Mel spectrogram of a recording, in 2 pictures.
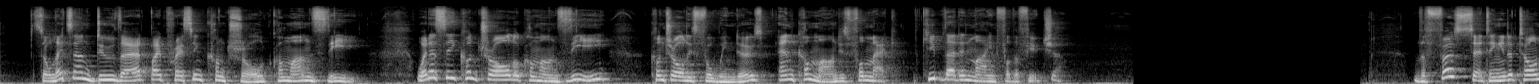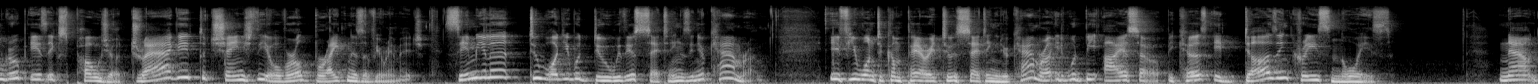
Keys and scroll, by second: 3.1 super+z.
